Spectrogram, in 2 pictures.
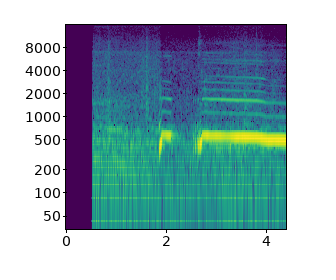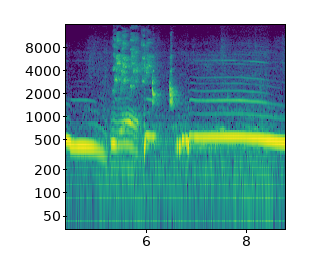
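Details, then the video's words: Puter pelung dove in a banana garden delivering two long level coos, each opened by a short rising note and ending with a downward slide, separated by wavering notes and a brief rustle. "SUARA ASLI PUTER PELUNG"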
